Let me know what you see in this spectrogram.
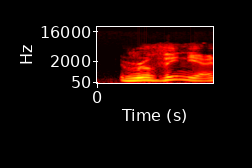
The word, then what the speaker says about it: Rovinj: and it's a beautiful little fishing town called Rovinja. – It's Rovinja, and it's actually spelt Rovinj, but in Croat you don't pronounce the J, don't you know?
